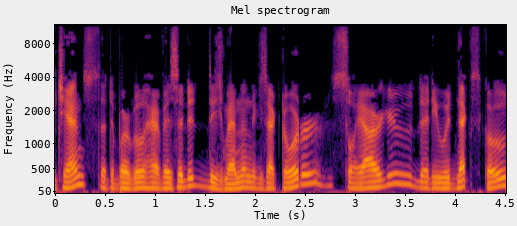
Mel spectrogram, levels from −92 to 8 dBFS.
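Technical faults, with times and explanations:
Nothing stood out as a technical fault on listening to this speech recording.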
